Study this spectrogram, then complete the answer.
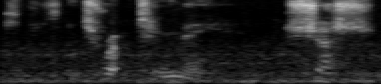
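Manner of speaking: quiet grumble under breath; muttered aside. Real, not acted. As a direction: mutter it, mildly annoyed. Annoyed at chattering satnav.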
